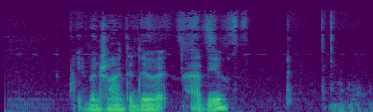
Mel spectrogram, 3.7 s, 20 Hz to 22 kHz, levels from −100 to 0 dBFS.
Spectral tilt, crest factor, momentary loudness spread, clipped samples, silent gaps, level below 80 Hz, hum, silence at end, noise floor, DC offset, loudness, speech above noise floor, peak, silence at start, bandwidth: -7.5 dB/octave; 18 dB; 24 LU; under 0.1%; none; -56 dBFS; none; 0.2 s; -70 dBFS; under 0.1%; -33 LUFS; 38 dB; -16 dBFS; 0.75 s; 15.5 kHz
